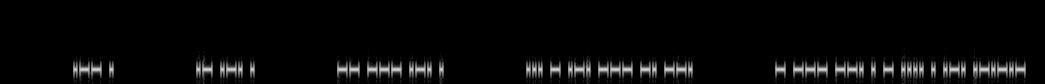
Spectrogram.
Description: Morse code, heard as a keyed tone, about 40 wpm, 700 Hz. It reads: WE ARE MORE STRONG TOGETHER.
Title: 4x Word-Spacing - Sentences from Top 500 Words - 40wpm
